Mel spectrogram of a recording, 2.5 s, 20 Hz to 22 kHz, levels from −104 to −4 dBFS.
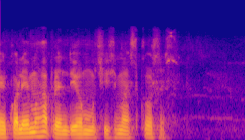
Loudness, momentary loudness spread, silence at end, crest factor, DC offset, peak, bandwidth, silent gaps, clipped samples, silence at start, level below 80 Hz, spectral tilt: -25 LUFS; 14 LU; 0.75 s; 18 dB; under 0.1%; -8 dBFS; 8.8 kHz; none; under 0.1%; 0 s; -70 dBFS; -7.5 dB/octave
